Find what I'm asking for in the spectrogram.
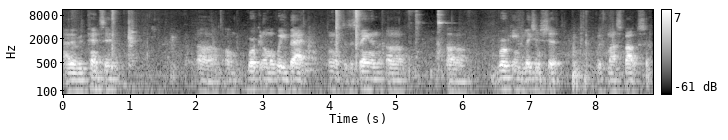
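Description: A man talks at a moderate pace, with long, frequent pauses. Noticeable background noise runs behind him. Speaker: spoken word poet. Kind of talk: casual storytelling to live audience. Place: hall. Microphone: camera far.

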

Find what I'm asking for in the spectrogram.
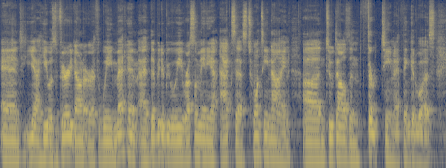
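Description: A man with a fairly low pitch talks at a moderate pace in a somewhat breathy, monotone, flat delivery. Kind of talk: casual collection showcase narration. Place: home room. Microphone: phone near.

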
